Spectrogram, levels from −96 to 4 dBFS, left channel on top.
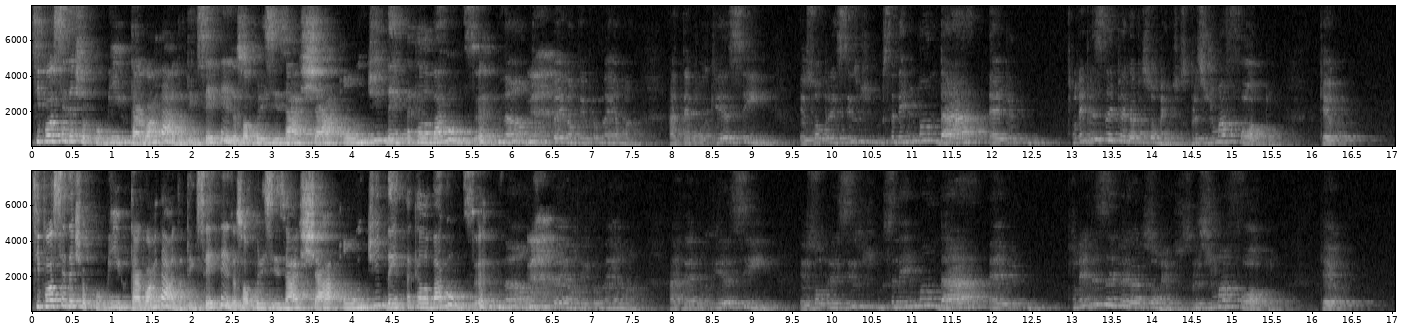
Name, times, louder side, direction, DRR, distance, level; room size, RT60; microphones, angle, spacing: voice 1, 0.0-5.7 6.2-6.3, right 1 dB, 55° right, 3 dB, 2.1 m, -25 dB
voice 2, 4.4-9.2 9.6-12.5 13.0-15.5 16.1-16.2, left 1 dB, 75° left, -3 dB, 6.6 m, -41 dB
16.5 x 6.2 x 9.3 m, 1.0 s
head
